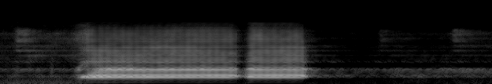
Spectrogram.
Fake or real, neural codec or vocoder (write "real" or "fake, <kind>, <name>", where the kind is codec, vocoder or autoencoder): fake, vocoder, Vocos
